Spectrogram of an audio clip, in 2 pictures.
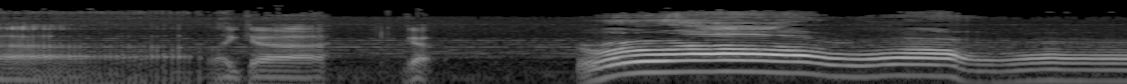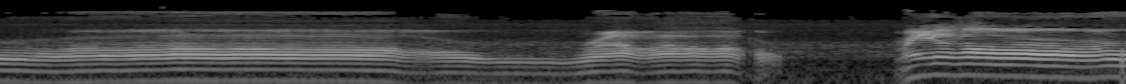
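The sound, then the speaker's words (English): A person imitates a cat during a tabletop role-playing game, voicing long, wavering yowls and growly meows. The loud, strained cries bend up and down in pitch and are broken by short gaps and a few rough grunts. “that's a good cat noise.”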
